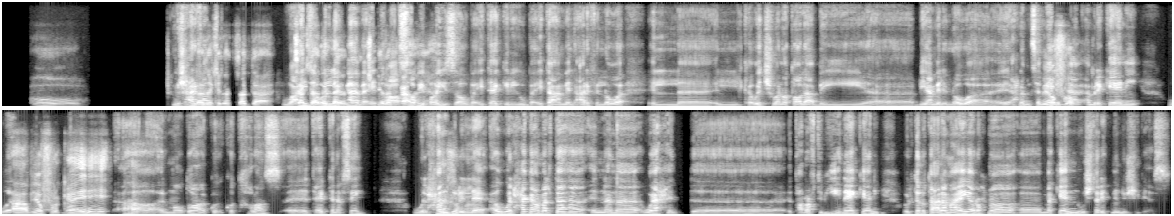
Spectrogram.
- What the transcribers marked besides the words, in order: other noise; tapping; in English: "gps"
- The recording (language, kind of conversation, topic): Arabic, podcast, احكيلي عن مرة ضيّعت طريقك وبالصدفة طلع منها خير؟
